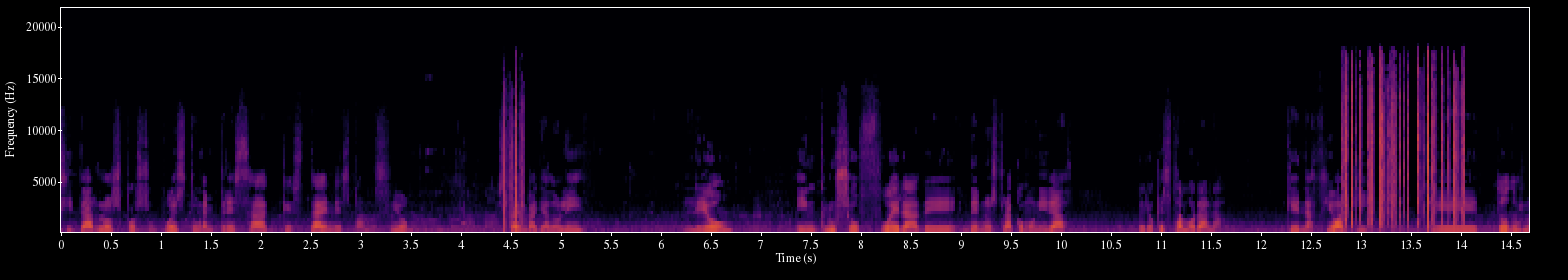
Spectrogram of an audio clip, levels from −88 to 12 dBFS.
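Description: A worn cable, connector or control was likely disturbed, its contact resistance fluctuating rapidly and causing cable scratch noise: dense, uneven scratching bursts, somewhat louder than the audio itself, from 4.41 to 4.62 s and again from 12.80 to 14.04 s.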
